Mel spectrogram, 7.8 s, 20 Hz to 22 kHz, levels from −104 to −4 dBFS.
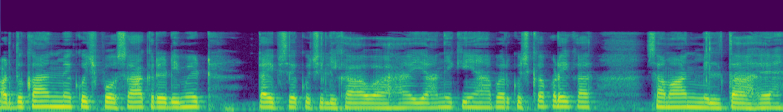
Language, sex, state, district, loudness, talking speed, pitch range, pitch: Hindi, male, Bihar, West Champaran, -16 LUFS, 170 wpm, 130-145 Hz, 140 Hz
